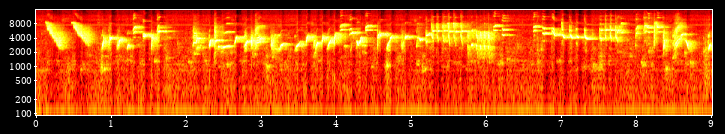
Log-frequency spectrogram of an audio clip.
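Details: Nine seconds of rambling practice song from a young European goldfinch, subspecies parva, not in full voice: strings of bright chirps, descending whistles and buzzy trills in uneven bursts.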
